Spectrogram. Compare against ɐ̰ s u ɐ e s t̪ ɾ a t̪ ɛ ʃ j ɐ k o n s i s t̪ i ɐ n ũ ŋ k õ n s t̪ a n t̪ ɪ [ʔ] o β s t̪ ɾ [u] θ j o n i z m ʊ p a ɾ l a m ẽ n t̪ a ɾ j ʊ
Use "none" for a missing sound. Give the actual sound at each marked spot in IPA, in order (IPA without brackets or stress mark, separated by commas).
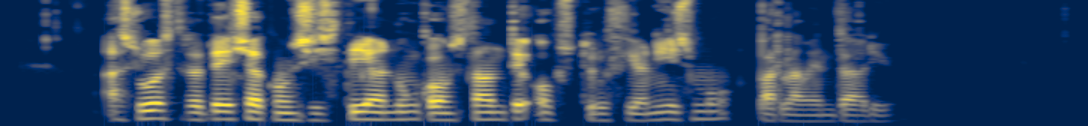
ʔ, u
